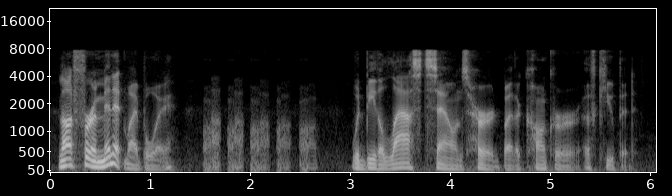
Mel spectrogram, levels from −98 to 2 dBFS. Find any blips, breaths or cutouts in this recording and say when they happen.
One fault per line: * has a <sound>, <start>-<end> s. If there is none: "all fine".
* has a laugh, 1.5-2.7 s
